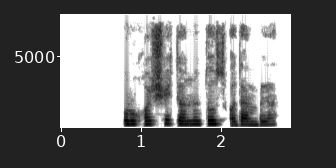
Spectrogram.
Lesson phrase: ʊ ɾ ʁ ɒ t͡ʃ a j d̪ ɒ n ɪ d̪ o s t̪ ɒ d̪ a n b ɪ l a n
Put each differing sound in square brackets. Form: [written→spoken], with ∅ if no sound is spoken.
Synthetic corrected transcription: ʊ ɾ ʁ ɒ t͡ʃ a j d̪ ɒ n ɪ d̪ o s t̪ ɒ d̪ a [n→m] b ɪ l a n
